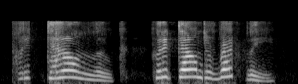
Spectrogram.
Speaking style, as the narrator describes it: cried the girl with a look of terror

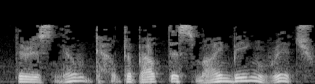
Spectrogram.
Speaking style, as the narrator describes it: whispered the Signor

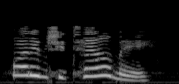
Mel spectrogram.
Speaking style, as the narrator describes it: sobbed the girl

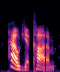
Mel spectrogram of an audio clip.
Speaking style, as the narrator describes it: asked Van, scornfully

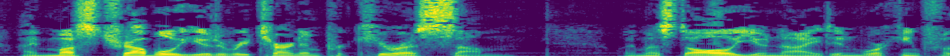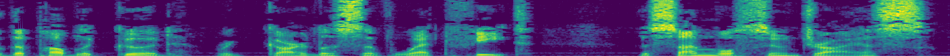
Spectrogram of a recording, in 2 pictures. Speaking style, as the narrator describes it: said I, laughing

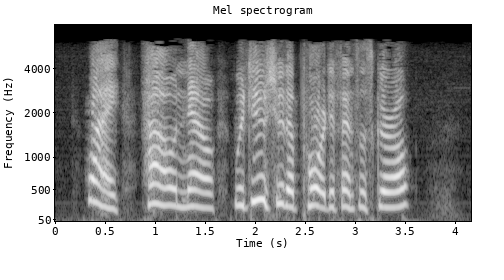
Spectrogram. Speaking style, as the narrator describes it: said reproachfully

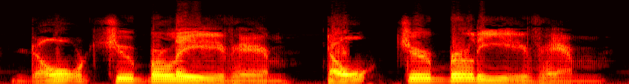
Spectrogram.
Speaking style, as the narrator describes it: old Brer Bullfrog, he holler back

